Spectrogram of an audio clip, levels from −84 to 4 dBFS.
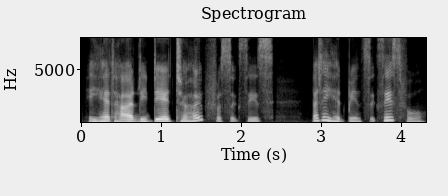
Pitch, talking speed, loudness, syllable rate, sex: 195 Hz, 180 wpm, -18 LUFS, 4.8 syllables/s, female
